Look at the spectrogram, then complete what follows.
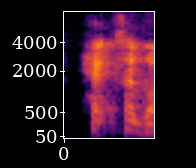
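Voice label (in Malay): "heksagon", Malay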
